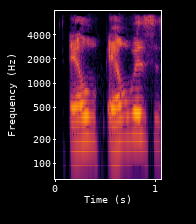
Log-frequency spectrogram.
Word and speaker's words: Elwes: It's got Elwes, is that how you pronounce it? Carrie. – Yeah.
